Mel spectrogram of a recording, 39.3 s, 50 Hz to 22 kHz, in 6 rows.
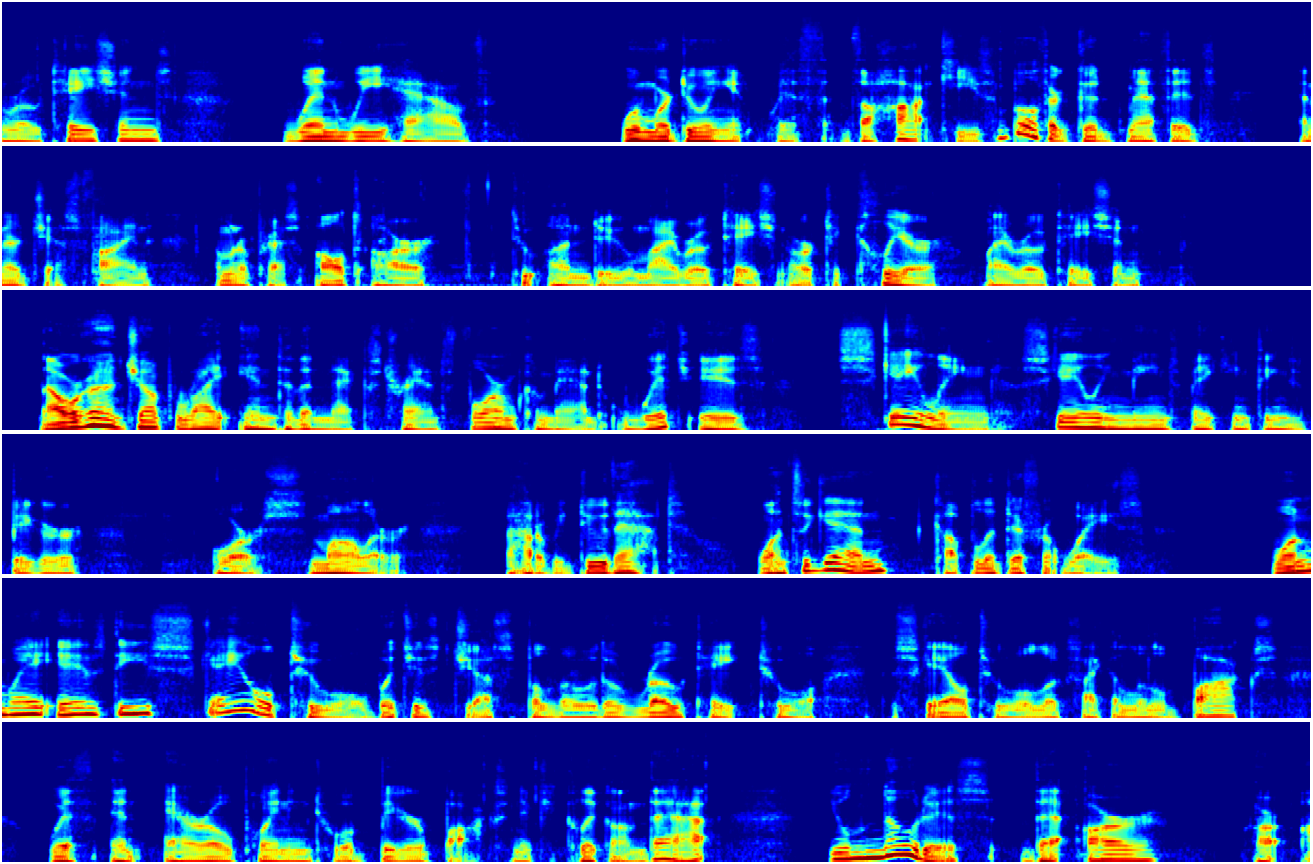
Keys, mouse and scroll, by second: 0.1 click, 0.8-3.0 middle drag, 5.0-5.4 middle drag, 5.7-6.5 scroll down 1, 6.5-7.4 scroll down 1, 7.4 scroll up 1, 8.3 alt+r, 9.1-10.2 middle drag, 17.2-17.5 scroll up 1, 18.5-19.4 scroll down 1, 35.1 click, 36.2 click, 38.1-38.8 middle drag.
